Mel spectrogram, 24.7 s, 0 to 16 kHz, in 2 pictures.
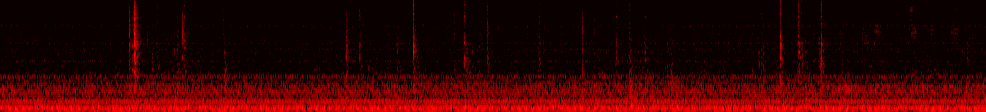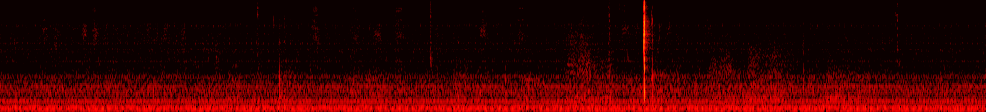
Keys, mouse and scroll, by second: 0.0 click, 0.9 click, 1.6 click, 4.3 click, 5.1 [, 5.6 [, 5.7 [, 6.8-10.1 typing, 15.6 click, 19.8 click, 23.5 click.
